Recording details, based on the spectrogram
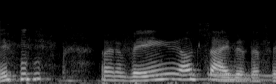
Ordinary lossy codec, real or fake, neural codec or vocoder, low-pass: Opus, 16 kbps; real; none; 7.2 kHz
